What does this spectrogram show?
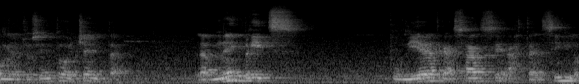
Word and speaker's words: Bnei Brit: Ustedes pueden encontrar en internet pronto a través de la pronunciación en inglés como Bnai. Puede aparecer así en internet. Bnei Brit. Algunos colocarán Beritz, etc. La pronunciación como la escriban puede variar en inglés, pero esta es la pronunciación estándar en español.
